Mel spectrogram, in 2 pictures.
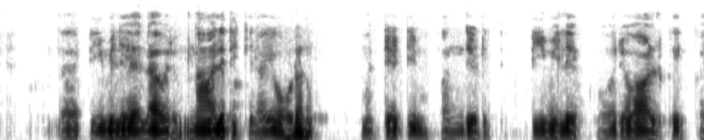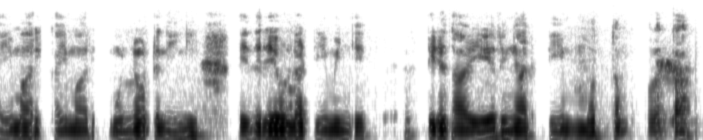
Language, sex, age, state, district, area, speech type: Malayalam, male, 18-30, Kerala, Kannur, rural, spontaneous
